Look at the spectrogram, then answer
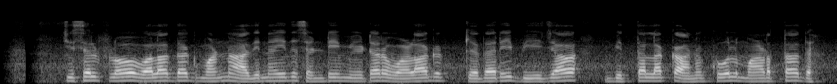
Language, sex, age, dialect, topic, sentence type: Kannada, male, 18-24, Northeastern, agriculture, statement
